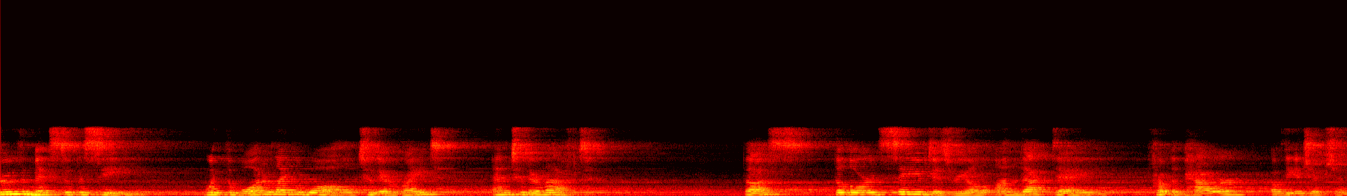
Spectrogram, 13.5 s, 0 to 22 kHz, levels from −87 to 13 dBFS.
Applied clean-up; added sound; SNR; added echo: none; none; none; reverberation time 0.6 s.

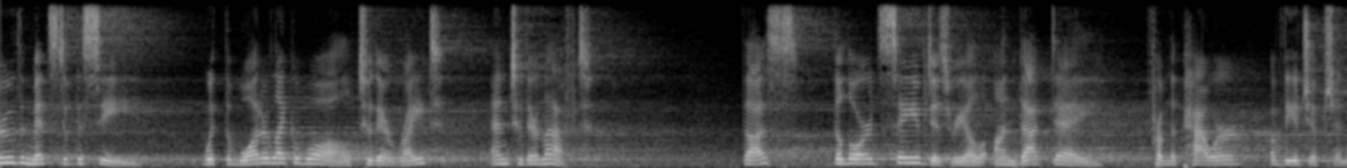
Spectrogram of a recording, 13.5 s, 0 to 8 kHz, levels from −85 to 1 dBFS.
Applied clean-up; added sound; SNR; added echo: none; none; none; none.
